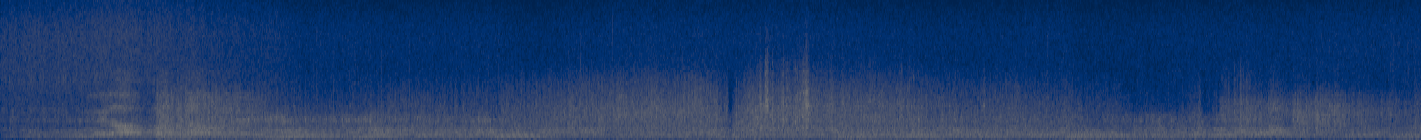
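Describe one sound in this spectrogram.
Armoured car engines rumble and roar.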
